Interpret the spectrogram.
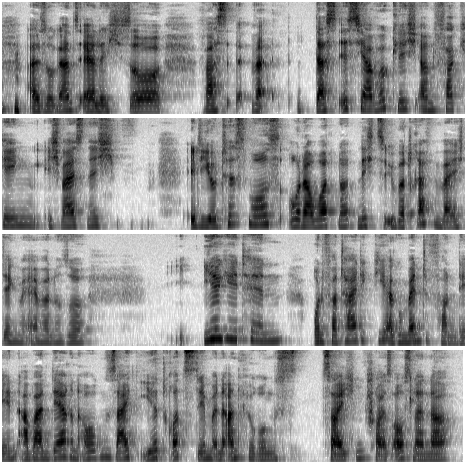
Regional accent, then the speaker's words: Fulda, Hesse, Germany; ich komme ja aus Fulda

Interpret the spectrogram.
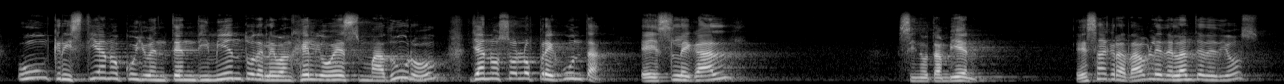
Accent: Mexico; Somos ciudadanos mexicanos

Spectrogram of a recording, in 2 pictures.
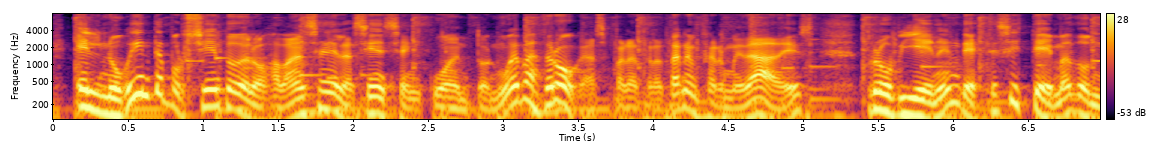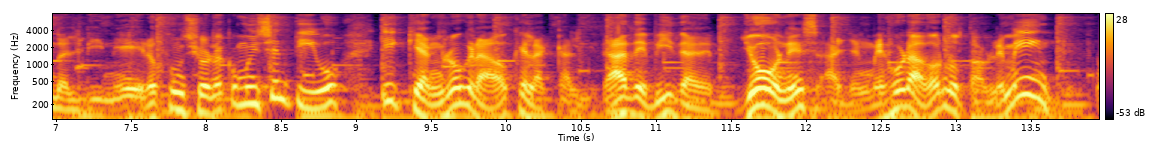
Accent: Venezuela; sabemos los venezolanos

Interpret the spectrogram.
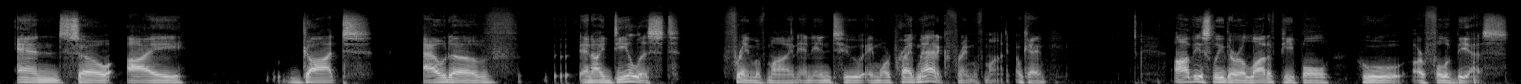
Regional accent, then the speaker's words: Los Angeles, California, United States; I'm from Los Angeles.

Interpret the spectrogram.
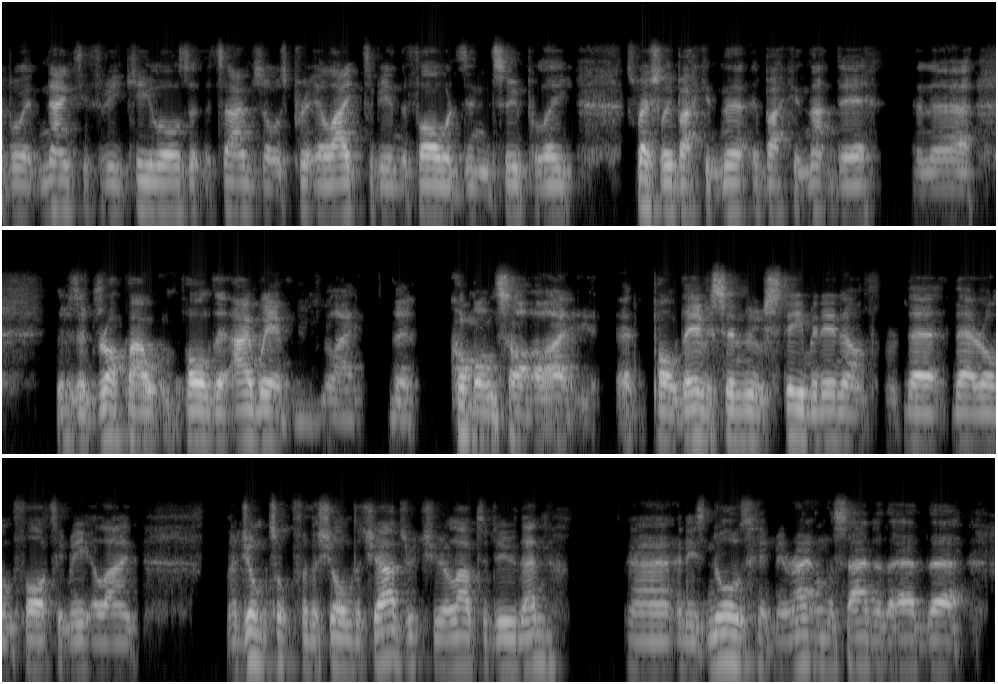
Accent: Cumbria, North West England, United Kingdom; moved away as an adult; also born or lived in Lancaster / Sheffield / Wakefield; I was born in Lancas Lancaster. So I'm a Lancastrian at birth. Uh, but I lived in Cumbria till I was 18

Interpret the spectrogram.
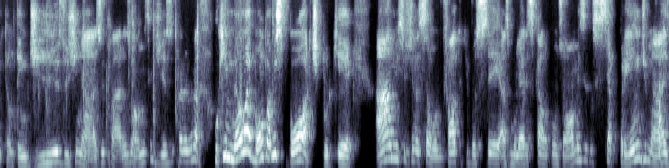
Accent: Brazil; nós somos brasileiros

